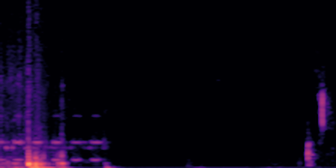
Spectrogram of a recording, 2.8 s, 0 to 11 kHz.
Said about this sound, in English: My phone's ringing. Give me 1 second. Excuse me 1 second.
